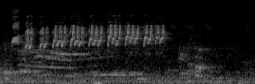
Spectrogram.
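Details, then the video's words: A male flamboyan sings rapidly in the nyerecet rapat style: a single unbroken train of roughly a dozen fast, high, buzzy chattering notes lasting over a second, then fading into softer twitters against low background noise. "Suara Alami Flamboyan Jantan Gacor Nyerecet Rapat"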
